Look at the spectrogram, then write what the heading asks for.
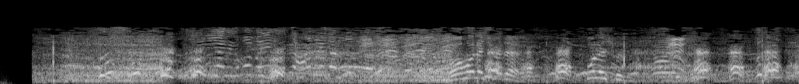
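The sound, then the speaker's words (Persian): Two dogs snarl, bark and yelp in a rough, continuous fight at a dogfighting contest in Zanjan, Iran, while a dense crowd chatters and shouts loudly around them, the noise sustained from start to finish. “در این نبرد خونین صاحبان دو سگ با نواخته شدن سوت مسابقه حیوانات را به جان هم می‌اندازند و با تحریک کردن آنها در نهایت صحنه دلخراشی شکل می‌گیرد که خبرگزاری تسنیم آن را به یک فیلم سینمایی تشبیه کرده است.”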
